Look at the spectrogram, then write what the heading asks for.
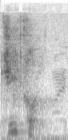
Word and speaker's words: Jekyll: Hyde and yes I said Kiko because that's how it's pronounced here and how it was originally meant to be pronounced in this film is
